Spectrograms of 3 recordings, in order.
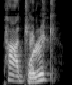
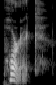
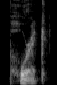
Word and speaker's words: Padraic: Yeah, it's like P-A-D-R-A-I-C. – Yeah. – Patrick. – Patrick. – Patrick. But they pronounce it in the film Porrick. – Porrick. – Porrick, yeah. So it's like P-A-W-R-R-I-C-K. Porrick.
